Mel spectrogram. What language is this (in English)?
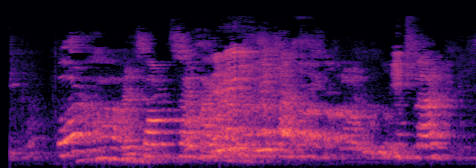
Georgian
